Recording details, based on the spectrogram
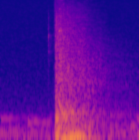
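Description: A single loud burst of in-game gunfire from Mass Effect, a sharp close crack with a short decaying tail over quiet background hum.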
